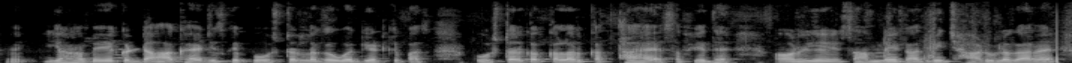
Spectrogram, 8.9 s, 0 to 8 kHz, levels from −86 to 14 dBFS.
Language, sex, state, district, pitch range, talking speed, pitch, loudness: Hindi, male, Chhattisgarh, Bilaspur, 110-125 Hz, 195 wpm, 120 Hz, -24 LUFS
